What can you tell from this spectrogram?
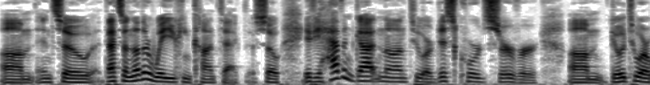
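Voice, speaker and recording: A man with an American accent and an unremarkable speaking voice, at a moderate pace, on a very clean recording with a silent background. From United States. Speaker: podcast host. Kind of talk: casual chat.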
